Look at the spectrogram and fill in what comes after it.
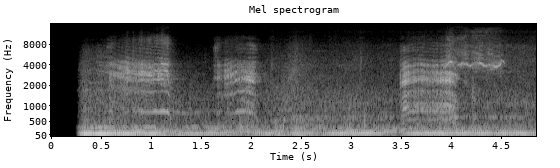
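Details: Frightened kitten in Morocco, taken in by a small shelter for abandoned kittens, mews three times, with each drawn-out, harmonic-rich cry rising then falling. A steady low hum runs underneath throughout.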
